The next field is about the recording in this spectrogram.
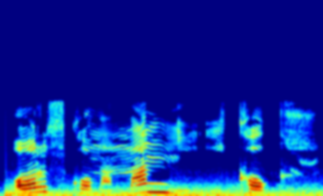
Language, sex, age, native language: Icelandic, female, 7, Icelandic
